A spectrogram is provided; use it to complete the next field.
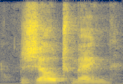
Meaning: salt mine
- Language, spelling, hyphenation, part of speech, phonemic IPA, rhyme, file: Dutch, zoutmijn, zout‧mijn, noun, /ˈzɑu̯t.mɛi̯n/, -ɑu̯tmɛi̯n, Nl-zoutmijn.ogg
